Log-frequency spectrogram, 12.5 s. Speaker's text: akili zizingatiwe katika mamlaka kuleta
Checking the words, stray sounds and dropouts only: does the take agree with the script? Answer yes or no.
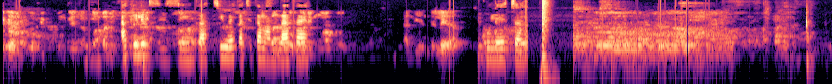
no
